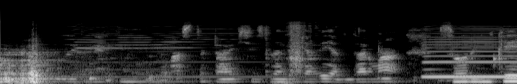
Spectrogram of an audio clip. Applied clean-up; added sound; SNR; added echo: classical method log-MMSE.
